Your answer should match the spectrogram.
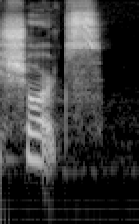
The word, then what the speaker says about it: Shorts: Les Reels et les Shorts. Bonjour, c'est fait du montage. La manière que j'ai prononcé ça m'insulte tellement. Ce sont des Reels et des Shorts pas des real short, sont la version hors retard des TikTok.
